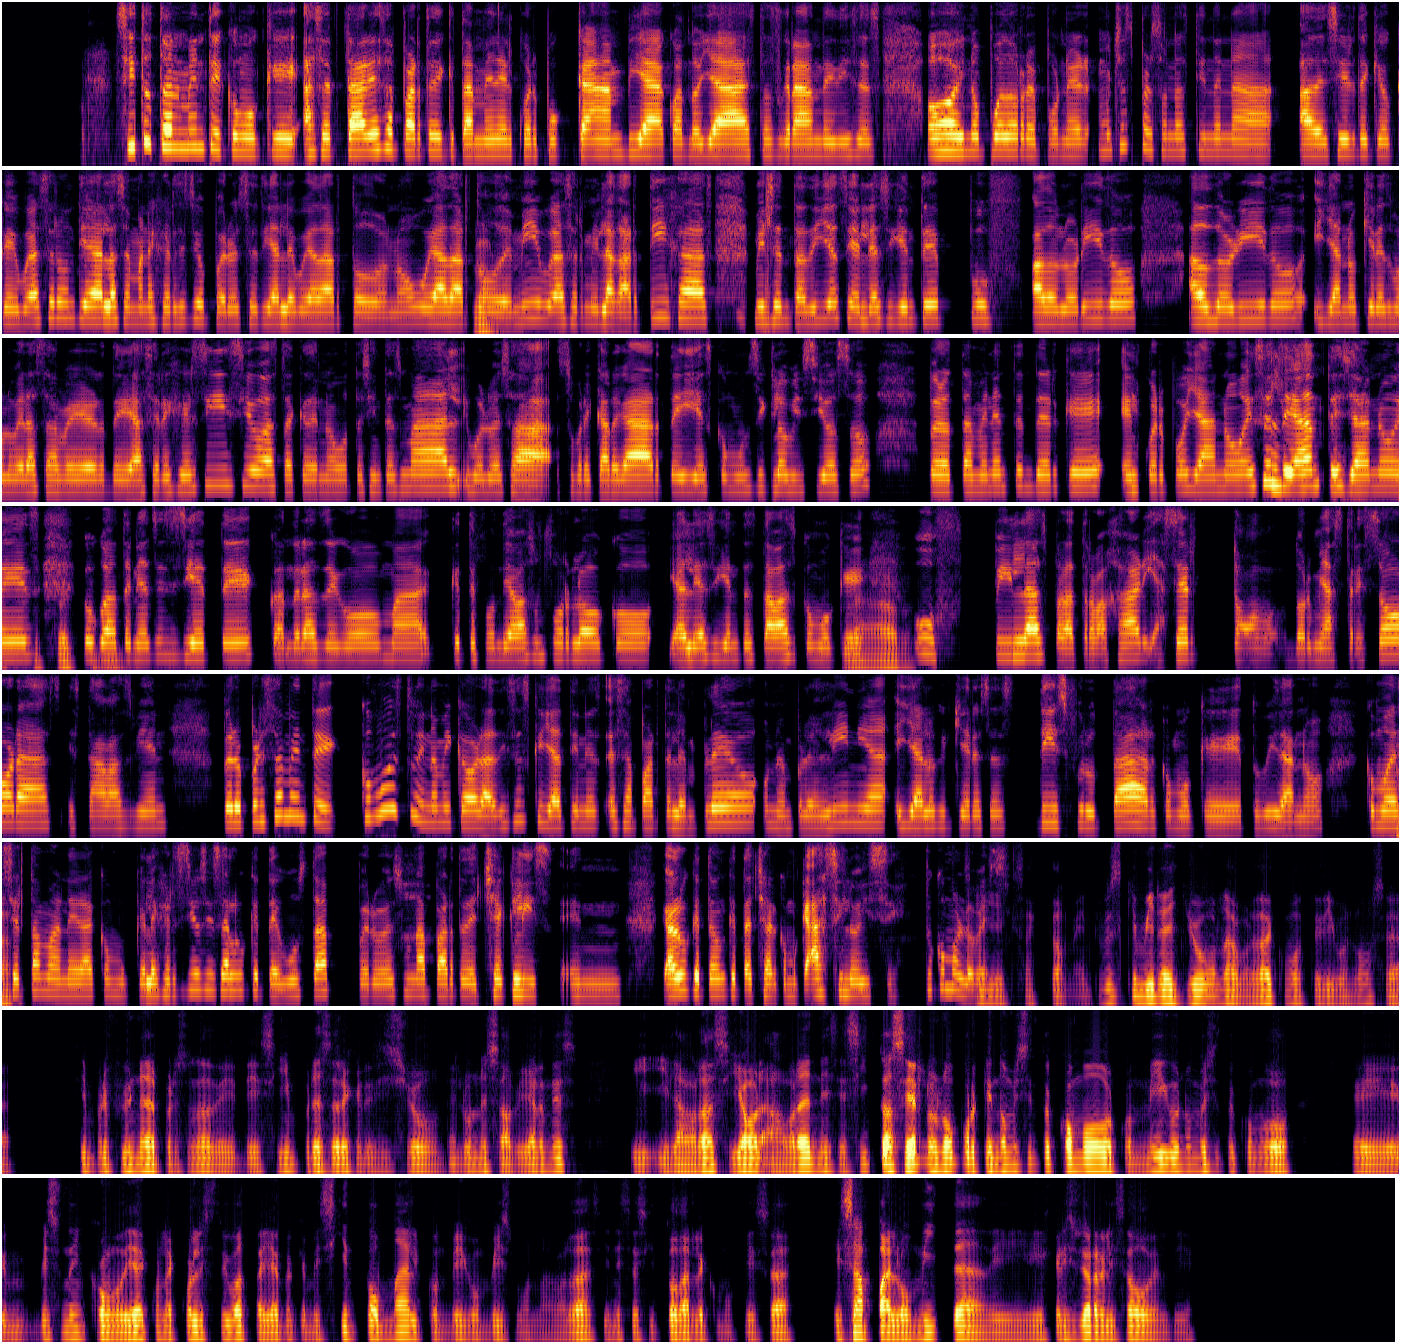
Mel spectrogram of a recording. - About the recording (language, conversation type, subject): Spanish, advice, ¿Cómo puedo mantener una rutina de ejercicio regular si tengo una vida ocupada y poco tiempo libre?
- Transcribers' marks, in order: put-on voice: "Ay, no puedo reponer"; laughing while speaking: "es el de antes"; tapping; stressed: "todo"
